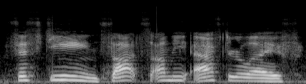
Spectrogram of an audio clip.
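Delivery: slow, yawning through the words; stretched out by a yawn. Real, not acted. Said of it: "stop yawning".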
